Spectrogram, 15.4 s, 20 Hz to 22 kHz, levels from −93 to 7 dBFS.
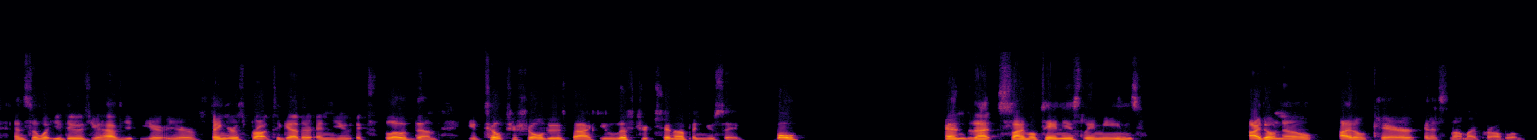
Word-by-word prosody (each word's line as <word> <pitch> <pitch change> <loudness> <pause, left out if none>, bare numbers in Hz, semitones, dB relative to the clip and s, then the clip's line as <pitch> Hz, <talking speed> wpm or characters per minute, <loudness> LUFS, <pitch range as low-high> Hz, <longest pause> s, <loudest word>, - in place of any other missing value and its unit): and 110 -1 -5
so 110 - -3
what 130 +3 0
you 135 - -4
do 120 -1 0
is 100 -2 -7
you 100 0 -5
have 110 -2 +3
y 115 +2 -8
your 100 0 -5
your 90 -2 -6
fingers 140 -3 +1
brought - - +4
together - - 0
and 95 -2 -7
you 90 0 -10
explode 115 0 0
them, 90 -3 -3 0.3
you 105 - -10
tilt 160 +1 +4
your 150 - -11
shoulders 130 -4 0
back, 100 -1 +3
you 100 0 -8
lift 145 +1 +3
your 155 - -7
chin 140 -4 +1
up 120 -2 0
and 95 -3 -7
you 95 - -9
say, 80 -4 -10 0.4
"Boh." - - +7 1.5
And 120 -3 +4
that 120 +1 +6
simultaneously 145 -7 +2
means 130 - -3 1.1
I - - +9
don't 145 -5 +4
know. 110 +1 -2 0.3
I 105 +1 +7
don't 100 0 0
care. 95 -1 -1
And - - -6
it's - - -14
not - - -7
my - - -7
problem. - - -9
115 Hz, 185 wpm, -25 LUFS, 100-135 Hz, 1.5 s, I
